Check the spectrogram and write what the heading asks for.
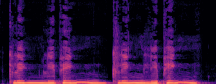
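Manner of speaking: high, drawn-out ringing syllables; bell imitation. A narrator's reading. (hoher, gedehnter Glöckchenklang)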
